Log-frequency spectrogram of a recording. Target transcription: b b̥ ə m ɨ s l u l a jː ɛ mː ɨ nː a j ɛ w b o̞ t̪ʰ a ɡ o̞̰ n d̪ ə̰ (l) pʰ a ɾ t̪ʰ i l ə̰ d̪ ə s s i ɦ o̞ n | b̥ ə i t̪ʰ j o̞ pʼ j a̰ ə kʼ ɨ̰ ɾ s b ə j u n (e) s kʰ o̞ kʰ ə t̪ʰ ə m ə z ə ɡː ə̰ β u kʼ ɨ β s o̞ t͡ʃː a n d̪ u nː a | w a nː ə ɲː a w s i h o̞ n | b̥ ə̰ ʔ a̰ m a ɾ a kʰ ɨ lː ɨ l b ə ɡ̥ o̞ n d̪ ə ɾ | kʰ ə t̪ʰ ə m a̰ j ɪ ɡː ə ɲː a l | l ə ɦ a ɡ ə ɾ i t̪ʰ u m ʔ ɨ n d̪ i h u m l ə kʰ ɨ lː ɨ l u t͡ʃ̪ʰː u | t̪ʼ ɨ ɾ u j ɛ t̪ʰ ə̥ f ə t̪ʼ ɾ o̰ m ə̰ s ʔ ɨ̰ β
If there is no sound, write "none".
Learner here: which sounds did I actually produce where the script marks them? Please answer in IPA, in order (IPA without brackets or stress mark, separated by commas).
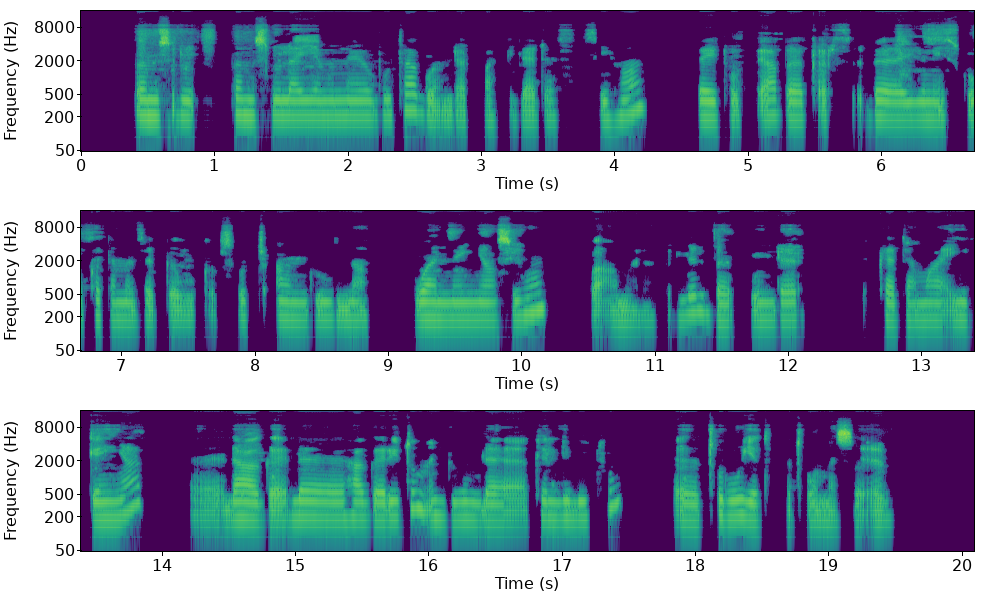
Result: ɾ, e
